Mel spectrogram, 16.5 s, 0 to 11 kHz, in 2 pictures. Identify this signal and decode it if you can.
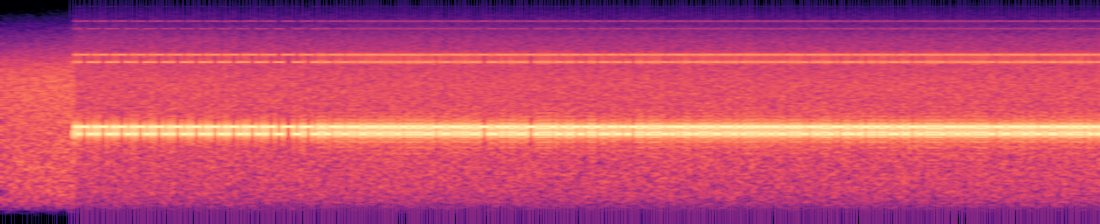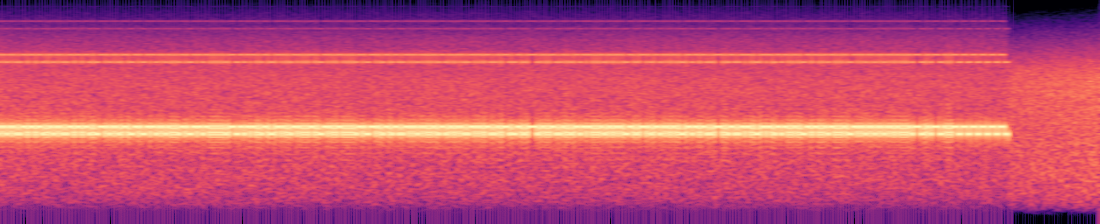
NAVTEX (SITOR-B), 100 baud, 170 Hz shift, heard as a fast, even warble, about 1500 Hz centre. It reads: 18805 82154 92964 78838 94256 84809 37818 28198 74965 13491 07803 22563 80576 57616 80886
